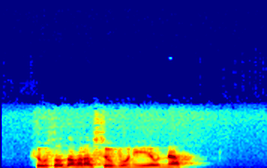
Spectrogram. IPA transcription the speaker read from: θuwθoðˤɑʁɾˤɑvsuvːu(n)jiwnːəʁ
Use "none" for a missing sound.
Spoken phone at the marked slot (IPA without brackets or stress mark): n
